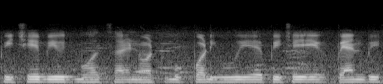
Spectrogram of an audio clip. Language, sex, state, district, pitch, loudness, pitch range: Hindi, male, Gujarat, Gandhinagar, 115 Hz, -17 LUFS, 110-115 Hz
